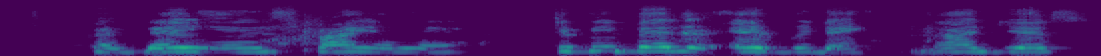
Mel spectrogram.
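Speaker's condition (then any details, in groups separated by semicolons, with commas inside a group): Cerebral palsy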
